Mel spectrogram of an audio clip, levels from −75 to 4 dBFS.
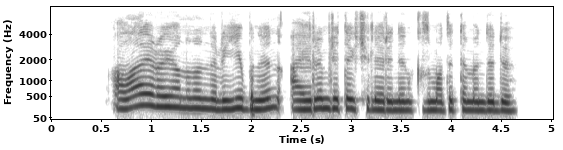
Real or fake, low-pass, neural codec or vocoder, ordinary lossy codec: real; 7.2 kHz; none; Opus, 64 kbps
